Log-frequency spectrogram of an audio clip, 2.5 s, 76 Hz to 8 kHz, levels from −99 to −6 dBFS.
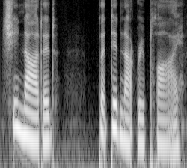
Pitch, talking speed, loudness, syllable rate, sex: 165 Hz, 145 wpm, -19 LUFS, 4.2 syllables/s, female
